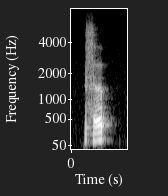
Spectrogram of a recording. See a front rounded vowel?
no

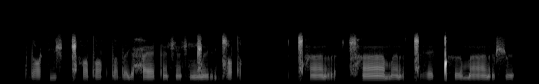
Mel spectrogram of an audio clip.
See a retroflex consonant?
yes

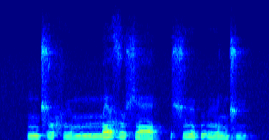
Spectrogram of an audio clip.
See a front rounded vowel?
yes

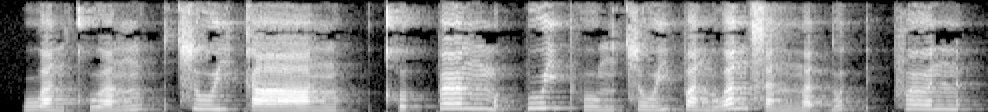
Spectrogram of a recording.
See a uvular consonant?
no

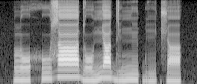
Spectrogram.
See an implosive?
yes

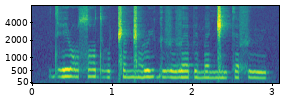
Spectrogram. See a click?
yes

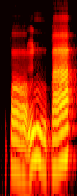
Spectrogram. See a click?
no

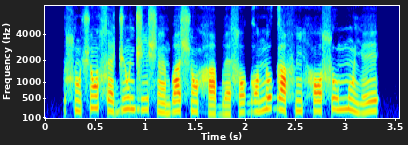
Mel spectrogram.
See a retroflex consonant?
no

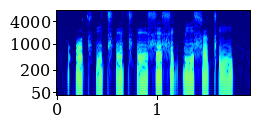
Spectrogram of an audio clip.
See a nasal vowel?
no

